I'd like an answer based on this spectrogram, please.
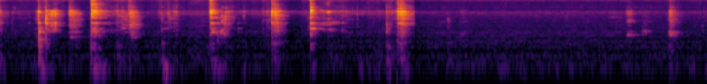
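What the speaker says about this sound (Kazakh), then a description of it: "Жақсылап араластырып" A utensil stirs vegetables with vegetable oil and Provence herbs in a pot while making zucchini soup, giving a series of sharp clinks and scrapes for a few seconds before fading to quieter, sparser taps.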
